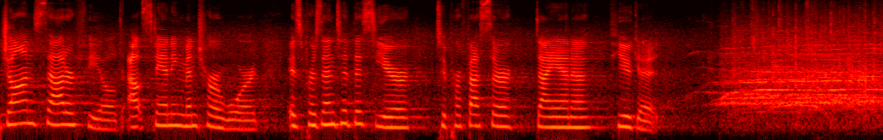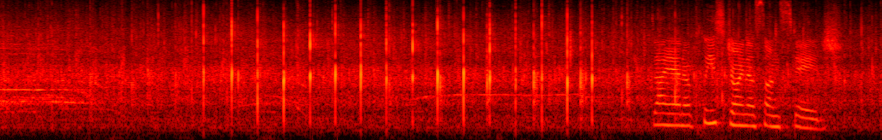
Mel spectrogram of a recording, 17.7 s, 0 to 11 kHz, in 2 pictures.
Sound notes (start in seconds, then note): 7.4 audience cheers and applauds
